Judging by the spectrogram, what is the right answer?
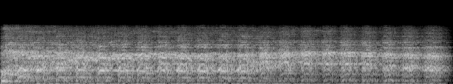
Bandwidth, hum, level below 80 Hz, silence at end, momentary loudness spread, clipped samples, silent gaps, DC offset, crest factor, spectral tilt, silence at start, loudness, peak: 6.8 kHz; none; -44 dBFS; 0 s; 3 LU; under 0.1%; none; 1%; 12 dB; -1.5 dB/octave; 0 s; -15 LUFS; -4 dBFS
